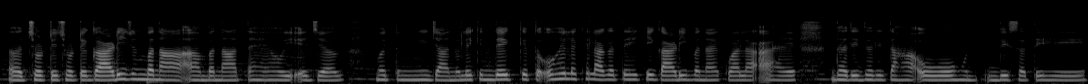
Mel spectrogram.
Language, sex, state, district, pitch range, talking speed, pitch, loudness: Chhattisgarhi, female, Chhattisgarh, Jashpur, 200-220 Hz, 175 wpm, 205 Hz, -39 LUFS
